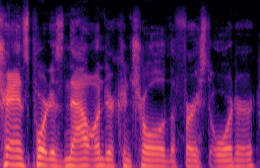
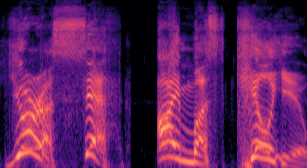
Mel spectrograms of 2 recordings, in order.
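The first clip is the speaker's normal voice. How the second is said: acted very high, shrill, swooping, drawn-out kid scream; 12 semitones higher, 4 dB louder than usual. Retelling how a kid holding a lightsaber reacted: imitating a kid screaming. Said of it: "He screams at the top of his lungs".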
